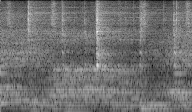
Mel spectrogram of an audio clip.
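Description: Live band performing a Turkish folk song: long-necked saz (bağlama) and guitars over a bass line, with percussion strokes several times and a woman singing.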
